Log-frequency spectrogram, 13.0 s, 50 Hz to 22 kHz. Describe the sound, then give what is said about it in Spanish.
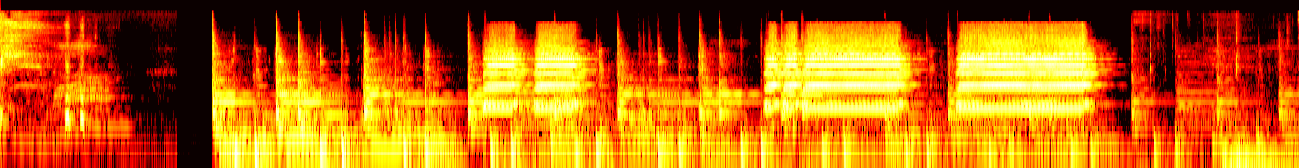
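Car horns blare in a 9 p.m. horn-honking protest in support of residents of Jáchal and Iglesia. Several long, sustained honks overlap with shorter toots between them, loud and steady for most of the stretch. “Ahí está, suena el bocinazo desde acá, desde la colectiva, acompañando a los pobladores de Hachal y de Iglesias”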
